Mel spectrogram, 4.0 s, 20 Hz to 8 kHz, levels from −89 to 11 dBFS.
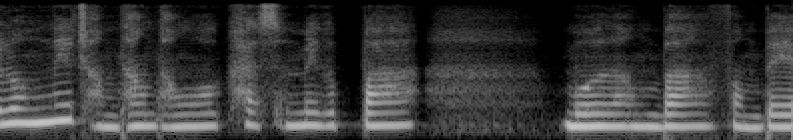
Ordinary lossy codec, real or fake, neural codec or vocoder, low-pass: none; fake; codec, 16 kHz in and 24 kHz out, 0.4 kbps, LongCat-Audio-Codec, two codebook decoder; 7.2 kHz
